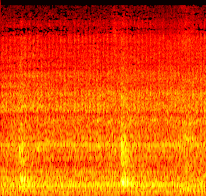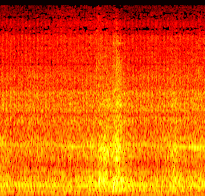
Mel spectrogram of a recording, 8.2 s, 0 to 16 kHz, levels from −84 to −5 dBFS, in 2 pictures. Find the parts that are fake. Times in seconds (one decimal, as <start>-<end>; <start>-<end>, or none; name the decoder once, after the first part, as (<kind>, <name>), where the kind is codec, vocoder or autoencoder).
3.1-3.7 (autoencoder, DAC-VAE)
